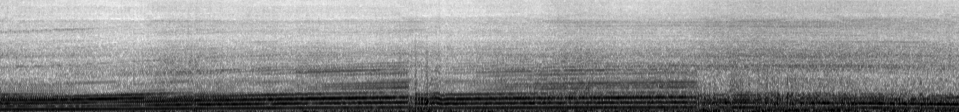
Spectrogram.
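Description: Sport motorcycle engine pulling steadily in gear, its pitch rising slowly, with a brief break about four seconds in. About seven seconds in the throttle is rolled off and the engine note falls steadily.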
